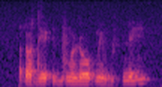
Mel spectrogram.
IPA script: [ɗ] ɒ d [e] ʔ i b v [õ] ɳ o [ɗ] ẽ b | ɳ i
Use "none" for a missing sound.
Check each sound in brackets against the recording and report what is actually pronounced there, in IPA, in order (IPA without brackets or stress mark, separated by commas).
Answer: ɗ, e, õ, ɓ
